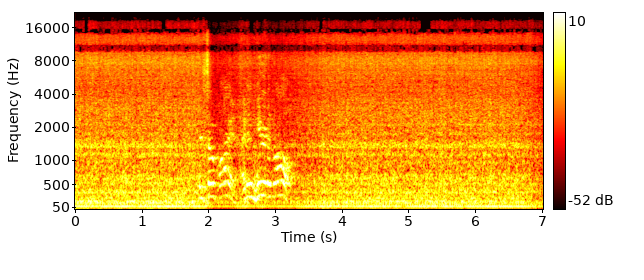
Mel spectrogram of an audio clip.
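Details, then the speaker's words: 1997 Chevy S10 four-cylinder with low compression in cylinder 3, after replacing the belt tensioner and aligning the belt on the alternator pulley: engine catches and settles into a steady quiet idle, startup clatter gone. Normal cold-start idle. "so I think that fixed it for 50 bucks I get rid of this weird annoying noise and it's pretty simple to do"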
